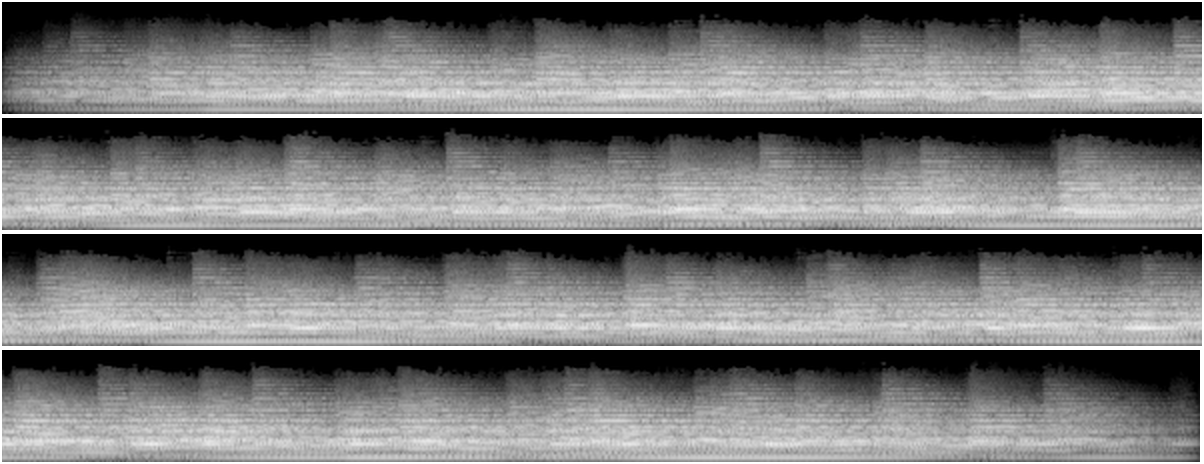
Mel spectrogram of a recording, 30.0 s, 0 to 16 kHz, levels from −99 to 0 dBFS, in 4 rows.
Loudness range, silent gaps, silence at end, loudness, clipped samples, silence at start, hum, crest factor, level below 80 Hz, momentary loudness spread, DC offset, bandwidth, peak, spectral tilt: 1 LU; none; 0.05 s; -15 LUFS; under 0.1%; 0.1 s; 60 Hz at -55 dBFS; 14 dB; -60 dBFS; 6 LU; under 0.1%; 7.6 kHz; -2 dBFS; -6.5 dB/octave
